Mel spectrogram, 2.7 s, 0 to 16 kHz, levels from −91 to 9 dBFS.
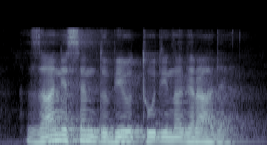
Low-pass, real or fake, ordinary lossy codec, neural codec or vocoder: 7.2 kHz; real; none; none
